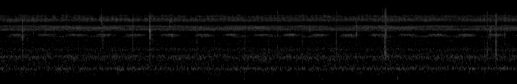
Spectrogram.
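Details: Insects sing together at night in Japan in a steady, high, shimmering chorus, with pulsed trills around the upper range, while a bonfire crackles and pops sharply throughout.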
